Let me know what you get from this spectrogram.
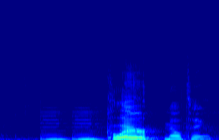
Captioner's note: beep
